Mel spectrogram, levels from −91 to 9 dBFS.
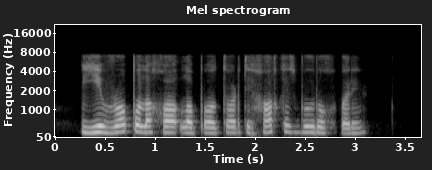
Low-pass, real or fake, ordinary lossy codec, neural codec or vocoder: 7.2 kHz; fake; AAC, 64 kbps; codec, 16 kHz, 0.9 kbps, LongCat-Audio-Codec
